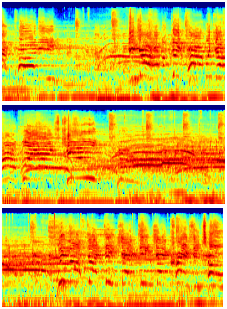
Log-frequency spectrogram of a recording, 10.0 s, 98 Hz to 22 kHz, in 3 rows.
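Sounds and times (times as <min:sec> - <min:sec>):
live hip-hop music with heavy bass: 0:00.0 - 0:10.0
crowd whooping: 0:01.3 - 0:02.4, 0:03.6 - 0:08.3.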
